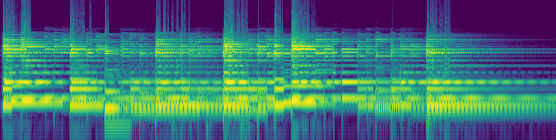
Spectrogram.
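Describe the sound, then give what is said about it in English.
An electric guitar played through a subtle, natural-sounding reverb pedal plays sustained chords and picked notes, each strum ringing out smoothly with a short ambient tail, steady and fairly loud, no voices. “It's a nice sounding reverb, but is supposed to sound very natural, so it's not supposed to be anything more than a subtle touch.”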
